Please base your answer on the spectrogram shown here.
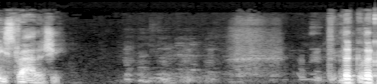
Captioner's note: attendees laughing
